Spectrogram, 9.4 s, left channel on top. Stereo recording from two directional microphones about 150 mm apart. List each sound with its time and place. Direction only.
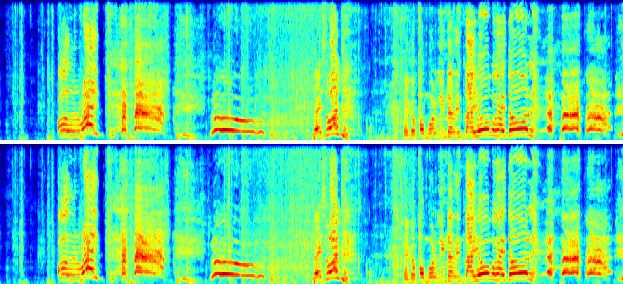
0.9 s groan: 5° right (ahead or behind)
3.5 s splash: 20° right (ahead or behind)
4.8 s a man's voice: 5° right (ahead or behind)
